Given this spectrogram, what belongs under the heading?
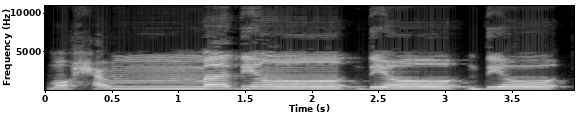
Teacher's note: गुन्ना भी करेंगे। किस तरह से, मोहम्मद दियो दियो, अपनी आवाज को नाक में लेकर जाएंगे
